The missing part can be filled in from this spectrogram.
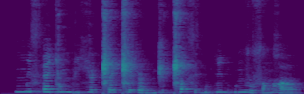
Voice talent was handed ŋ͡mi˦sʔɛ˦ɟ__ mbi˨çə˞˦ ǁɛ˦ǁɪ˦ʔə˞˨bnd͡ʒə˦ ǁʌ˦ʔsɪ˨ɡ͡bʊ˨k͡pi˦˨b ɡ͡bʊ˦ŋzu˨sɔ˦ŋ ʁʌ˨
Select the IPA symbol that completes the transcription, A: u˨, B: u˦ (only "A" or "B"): B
